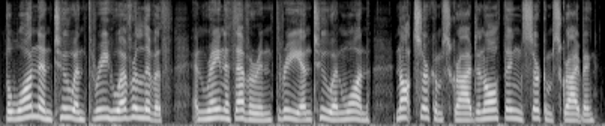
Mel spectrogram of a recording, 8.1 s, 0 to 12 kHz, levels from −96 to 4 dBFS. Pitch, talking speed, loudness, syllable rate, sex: 205 Hz, 180 wpm, -17 LUFS, 5.0 syllables/s, female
